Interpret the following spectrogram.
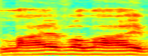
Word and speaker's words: Live A Live: stream when it happens I think I've heard that live alive is the correct pronunciation but it doesn't matter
